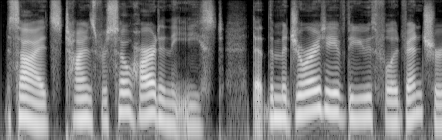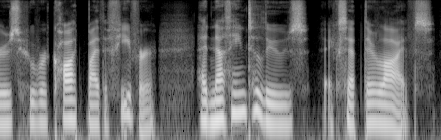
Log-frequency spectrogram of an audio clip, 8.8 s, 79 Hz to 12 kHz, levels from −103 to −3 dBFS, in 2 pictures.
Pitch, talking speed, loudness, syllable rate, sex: 170 Hz, 190 wpm, -21 LUFS, 5.6 syllables/s, female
